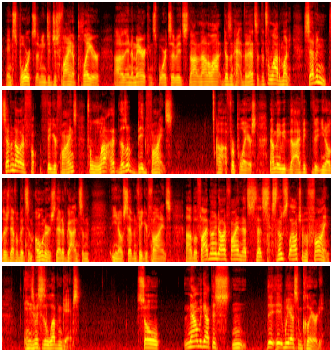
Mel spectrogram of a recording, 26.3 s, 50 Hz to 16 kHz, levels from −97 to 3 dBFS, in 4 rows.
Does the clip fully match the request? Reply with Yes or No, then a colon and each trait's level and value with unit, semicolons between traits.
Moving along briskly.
Yes: fast, 220 wpm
